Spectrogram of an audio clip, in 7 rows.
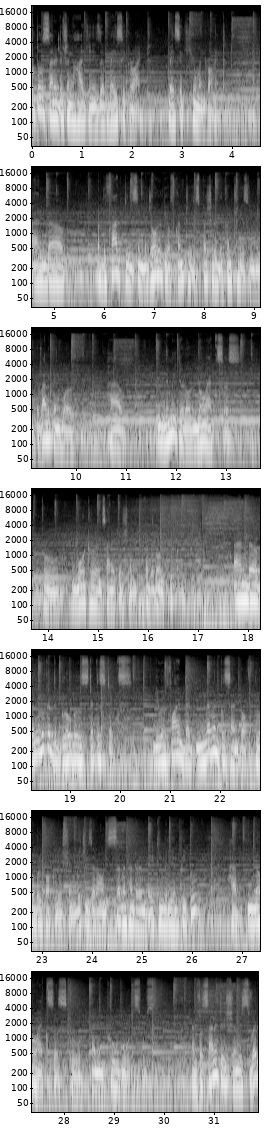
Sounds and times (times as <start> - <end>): Speech: 0.0 - 3.9, 4.6 - 5.3, 5.9 - 10.0, 10.6 - 11.0, 11.6 - 13.3, 13.9 - 16.7, 17.7 - 29.8, 30.6 - 31.8
Music: 0.0 - 31.8.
